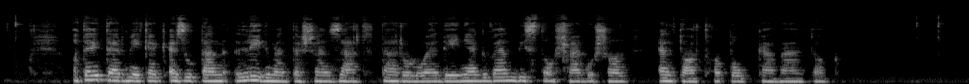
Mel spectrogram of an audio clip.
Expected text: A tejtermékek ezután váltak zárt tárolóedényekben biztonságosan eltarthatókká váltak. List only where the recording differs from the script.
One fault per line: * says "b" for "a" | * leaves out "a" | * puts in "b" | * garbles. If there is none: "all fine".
* says "légmentesen" for "váltak"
